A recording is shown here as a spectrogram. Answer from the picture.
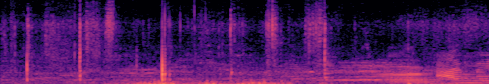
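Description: Rotational shot put throw on a concrete circle: a few sharp shoe clicks and scuffs, the loudest a little under a second in, under a low vocal grunt around the release.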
